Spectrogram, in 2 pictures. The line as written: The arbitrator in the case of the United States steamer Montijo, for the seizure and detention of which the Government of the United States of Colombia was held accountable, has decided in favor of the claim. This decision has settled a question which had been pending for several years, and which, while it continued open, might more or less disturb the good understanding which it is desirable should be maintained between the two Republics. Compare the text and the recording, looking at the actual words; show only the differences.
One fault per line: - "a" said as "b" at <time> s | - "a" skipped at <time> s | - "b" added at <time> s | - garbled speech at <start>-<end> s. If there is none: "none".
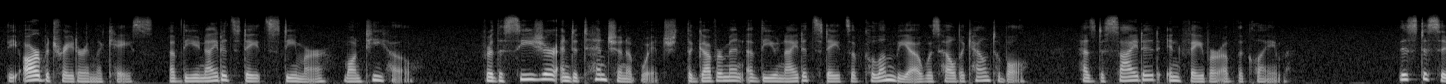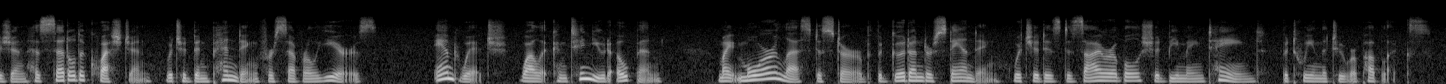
none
